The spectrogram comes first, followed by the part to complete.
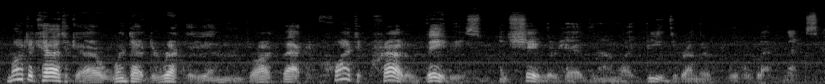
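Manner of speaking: usual speaking voice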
